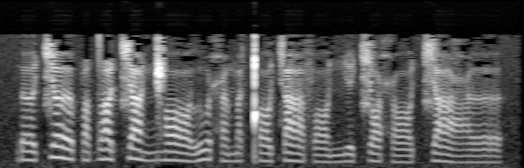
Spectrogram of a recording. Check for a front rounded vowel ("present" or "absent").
absent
